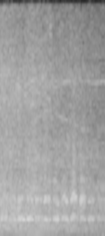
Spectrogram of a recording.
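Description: A Toyota race car burning out in celebration after a win, tires squealing and skidding loudly and continuously over a roaring engine, close and sustained throughout.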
